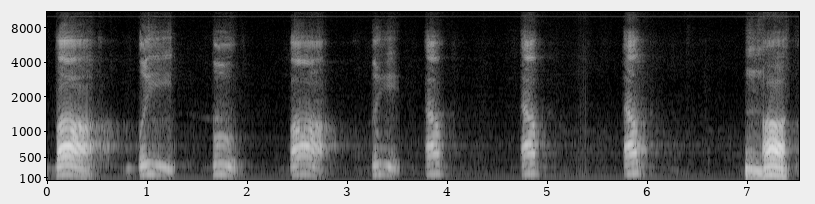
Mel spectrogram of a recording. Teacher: Tahu kita di mana titiknya, di pinggir lisan. Jangan datangkan daripada ujung lisan, datangkan dari pinggir kanan ataupun pinggir kiri lisan. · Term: huruf dhad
